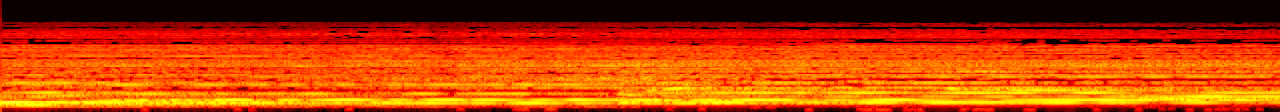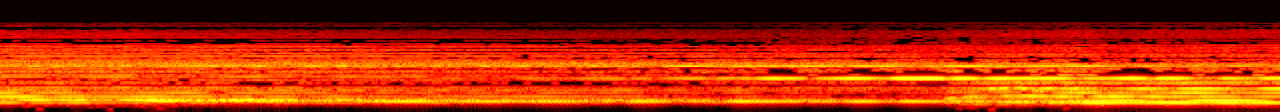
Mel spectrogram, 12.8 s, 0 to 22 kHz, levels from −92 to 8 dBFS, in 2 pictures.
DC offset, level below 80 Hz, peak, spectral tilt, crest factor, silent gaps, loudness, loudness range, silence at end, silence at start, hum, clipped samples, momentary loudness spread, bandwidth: under 0.1%; -74 dBFS; -4 dBFS; -2.5 dB/octave; 14 dB; none; -18 LUFS; 3 LU; 0 s; 0 s; none; under 0.1%; 7 LU; 9.8 kHz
